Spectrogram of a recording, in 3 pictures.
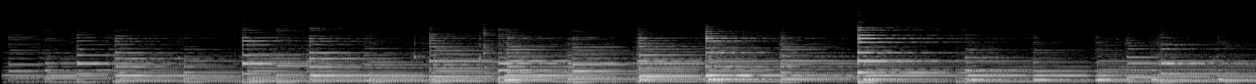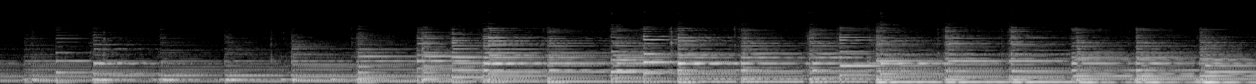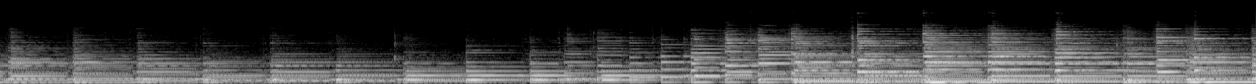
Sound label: Elegy, 4 Guitars; for the victims of Katrina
